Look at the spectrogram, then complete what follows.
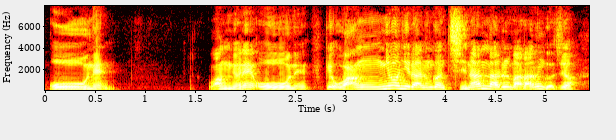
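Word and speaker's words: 往年: 발음은 오넨.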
